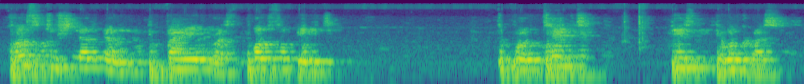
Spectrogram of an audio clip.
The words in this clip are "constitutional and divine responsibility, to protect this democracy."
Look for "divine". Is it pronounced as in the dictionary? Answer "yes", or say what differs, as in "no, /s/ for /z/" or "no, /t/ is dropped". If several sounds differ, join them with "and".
no, /f/ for /v/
